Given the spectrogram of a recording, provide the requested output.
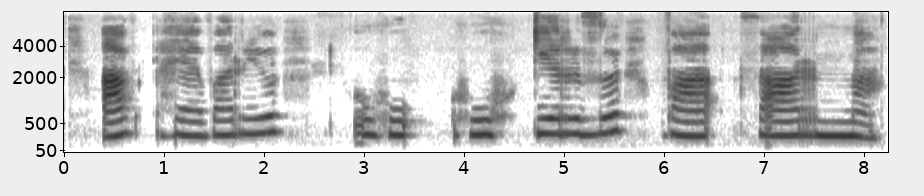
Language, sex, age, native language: Icelandic, female, 7, Lithuanian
